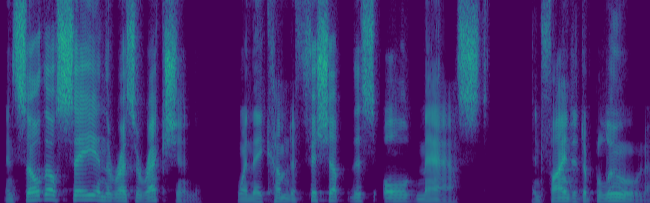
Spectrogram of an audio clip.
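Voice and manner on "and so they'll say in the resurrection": ordinary delivery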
